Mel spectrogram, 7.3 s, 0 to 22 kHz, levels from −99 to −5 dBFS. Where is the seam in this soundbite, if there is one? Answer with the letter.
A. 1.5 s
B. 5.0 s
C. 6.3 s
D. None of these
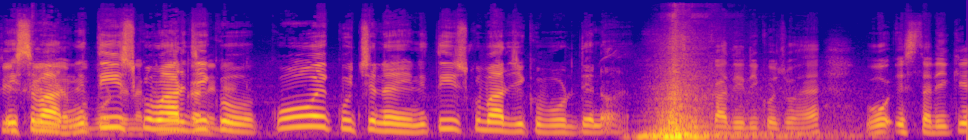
B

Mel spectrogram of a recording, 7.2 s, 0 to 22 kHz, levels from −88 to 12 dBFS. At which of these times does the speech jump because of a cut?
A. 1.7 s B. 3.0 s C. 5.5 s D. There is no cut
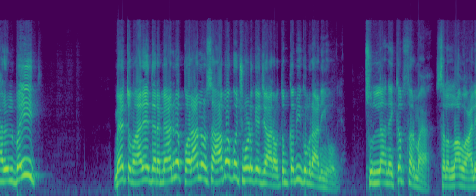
C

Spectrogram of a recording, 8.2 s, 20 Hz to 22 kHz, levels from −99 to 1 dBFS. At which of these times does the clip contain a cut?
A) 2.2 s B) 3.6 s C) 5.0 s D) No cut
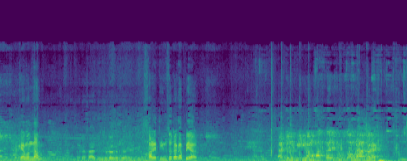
C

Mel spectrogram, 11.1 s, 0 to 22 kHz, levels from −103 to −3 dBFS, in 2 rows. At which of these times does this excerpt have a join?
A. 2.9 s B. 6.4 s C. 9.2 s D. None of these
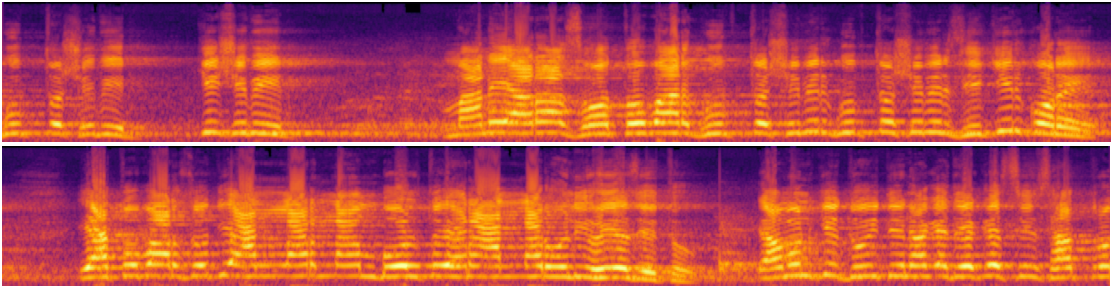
C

